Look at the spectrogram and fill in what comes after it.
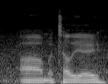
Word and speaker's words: atelier: Atelier actually has a silent R. So it's A-T-E-L-I-E-R.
